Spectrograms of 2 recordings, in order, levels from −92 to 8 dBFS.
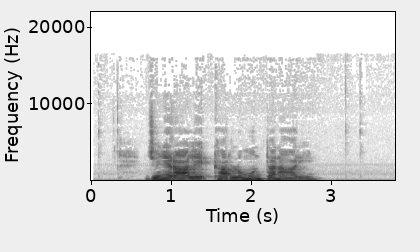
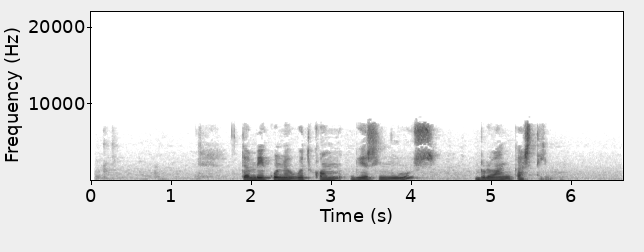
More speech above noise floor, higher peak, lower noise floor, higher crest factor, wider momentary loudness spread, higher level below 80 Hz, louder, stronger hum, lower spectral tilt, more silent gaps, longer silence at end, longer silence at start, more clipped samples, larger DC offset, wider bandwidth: about the same, 38 dB vs 40 dB; about the same, -2 dBFS vs -4 dBFS; second, -52 dBFS vs -60 dBFS; about the same, 16 dB vs 18 dB; about the same, 11 LU vs 10 LU; first, -50 dBFS vs -60 dBFS; first, -15 LUFS vs -21 LUFS; neither; first, -7 dB/octave vs -5.5 dB/octave; neither; about the same, 1 s vs 0.95 s; second, 0.65 s vs 1.9 s; neither; neither; first, 10 kHz vs 8 kHz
